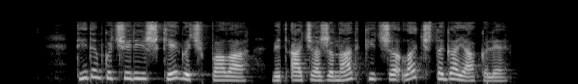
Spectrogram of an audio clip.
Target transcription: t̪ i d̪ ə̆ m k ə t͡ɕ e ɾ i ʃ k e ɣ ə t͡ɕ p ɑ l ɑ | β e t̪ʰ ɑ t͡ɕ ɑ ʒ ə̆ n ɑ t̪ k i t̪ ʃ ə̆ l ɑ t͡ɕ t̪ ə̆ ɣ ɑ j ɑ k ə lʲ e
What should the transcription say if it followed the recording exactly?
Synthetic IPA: t̪ i d̪ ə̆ m k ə t͡ɕ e ɾ i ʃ k e ɣ ə t͡ɕ p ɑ l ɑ | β e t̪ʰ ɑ t͡ɕ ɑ ʒ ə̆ n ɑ t̪ k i t̪ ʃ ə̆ l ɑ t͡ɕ t̪ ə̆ ɣ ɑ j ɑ k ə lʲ e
